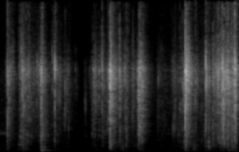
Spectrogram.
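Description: Crinkling and rustling of packaging as a large, partly opened cardboard box is pulled open by hand, in quick irregular crackles with a short lull a little before the middle.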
